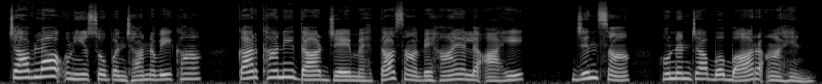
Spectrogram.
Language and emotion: Sindhi, neutral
